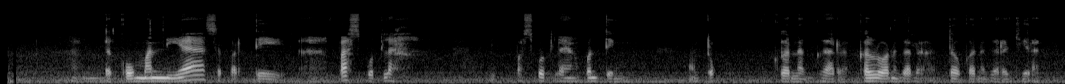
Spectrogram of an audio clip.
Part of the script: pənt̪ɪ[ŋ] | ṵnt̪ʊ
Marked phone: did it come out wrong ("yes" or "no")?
no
